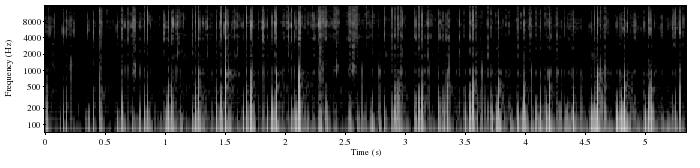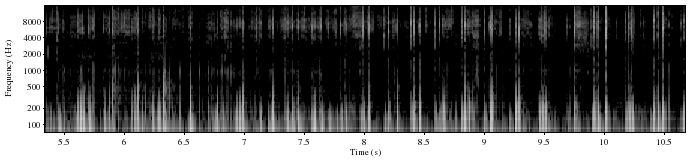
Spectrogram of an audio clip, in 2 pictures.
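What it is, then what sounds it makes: Plastic funnel. A medium-sized, hollow, empty blue plastic kitchen funnel is held near the microphone and tapped and scratched on its outer surface with fingertips and nails. Dozens of quick, dull, low thumps sound in a steady rhythm, each dying out at once with no ring, under a faint scratchy texture.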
